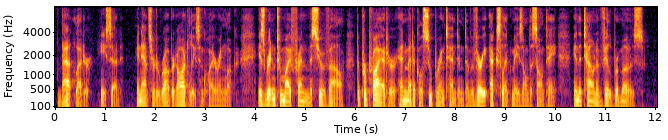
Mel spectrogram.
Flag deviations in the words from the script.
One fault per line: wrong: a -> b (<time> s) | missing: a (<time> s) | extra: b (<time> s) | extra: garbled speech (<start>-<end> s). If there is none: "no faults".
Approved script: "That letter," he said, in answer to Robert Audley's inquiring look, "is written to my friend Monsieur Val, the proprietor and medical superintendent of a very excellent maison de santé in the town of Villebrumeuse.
no faults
